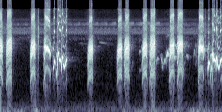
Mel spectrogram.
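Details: Lively sooty-headed bulbul ('gacor') sound to make other bulbuls answer: strong doubled chips alternating with brief bubbly whistled flourishes, about four groups in the clip.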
